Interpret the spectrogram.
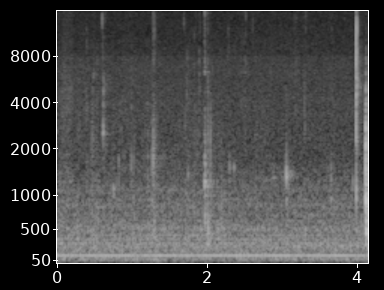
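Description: Faint chewing of chocolate-covered plum candies, with a few small mouth clicks over a steady low hum. A sharp click about four seconds in is the loudest sound.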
